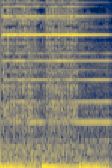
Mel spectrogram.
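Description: Telephone ringing in a comedic sci-fi setting, a loud continuous electronic ring with steady tonal pitch, briefly interrupted mid-way, close and alone without talk.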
